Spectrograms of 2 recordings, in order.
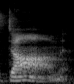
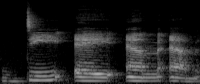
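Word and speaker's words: Damm: But growing up, my maiden name was Dom, D-A-M-M, 2 M's. And so every time like I see this, Damned, because forever people would call me Dam, because it's spelled D-A-M-M, but it's Dom.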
